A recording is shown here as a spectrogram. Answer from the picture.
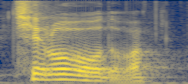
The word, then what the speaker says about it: Ptšelovodova: ehk siis minu vastas istub Ülle Tšelovadova nii, Ülle, sa tegid sellist nägu, kuidas su perekonnanime tuleb äh, hääldada, palun? no nüüd ma olen juba selgeks õppinud, tere kõigile. mina olen siis Ülle ja perekonnanimi Tšelovodova.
